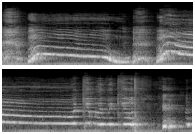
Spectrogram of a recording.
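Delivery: high, laughing-crying wail; half laughing, half crying in a high voice; niece crying. Retold or imitated. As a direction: imitate a sobbing little niece. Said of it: "My niece Kennedy was so sad".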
